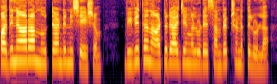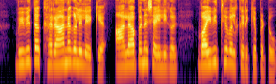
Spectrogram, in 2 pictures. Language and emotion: Malayalam, neutral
